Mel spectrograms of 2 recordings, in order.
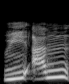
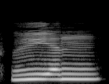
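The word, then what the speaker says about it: yuan: 두 번째 거 위엔 자 위안 아닙니다 여러분 앤으로 읽으셔야 돼요 어떻게 위앤 위앤 기억해 주세요 위엔 위엔 오케이 예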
